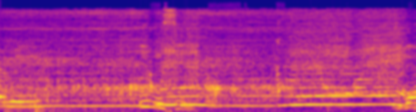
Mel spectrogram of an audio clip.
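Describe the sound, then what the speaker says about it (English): Immersion blender whirring as oil is blended into homemade mayonnaise, a loud continuous motor whine whose pitch dips briefly as the blade moves through the mixture, with a short spoken word over it. "we can start moving the blender to continue blending in the oil"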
